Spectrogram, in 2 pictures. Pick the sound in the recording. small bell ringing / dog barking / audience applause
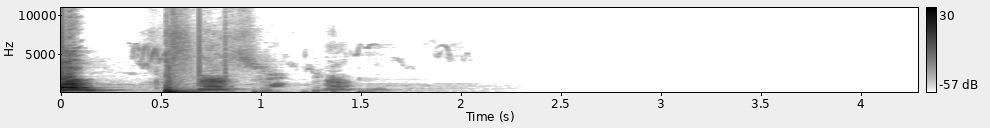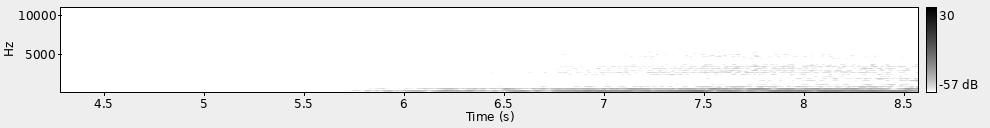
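dog barking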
